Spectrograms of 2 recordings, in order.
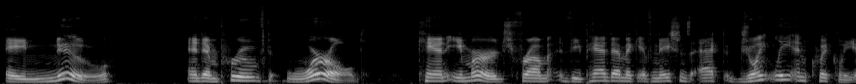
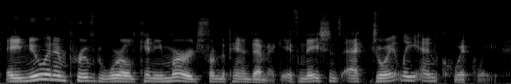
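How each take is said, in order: First: Slow, each phrase spaced out, world louder; slow, weighty reread. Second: Said in the usual way. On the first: Shown as a demonstration. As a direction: drag it out so every phrase lands. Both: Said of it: "let's read this one more time for you".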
